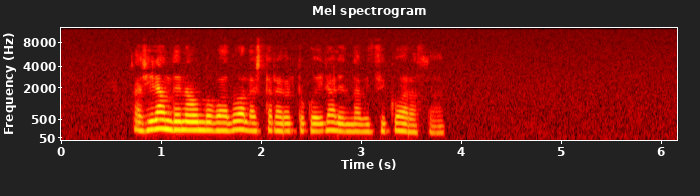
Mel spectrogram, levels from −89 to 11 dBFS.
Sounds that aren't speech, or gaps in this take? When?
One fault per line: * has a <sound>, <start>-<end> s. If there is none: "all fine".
all fine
